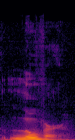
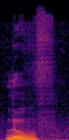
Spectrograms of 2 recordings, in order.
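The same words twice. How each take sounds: First: "Louvre" as LOO-ver, in two syllables; R sounded. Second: "Louvre" as one syllable, LOOV; silent R. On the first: You didn't even pronounce the R. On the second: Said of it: "you didn't even pronounce the R". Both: Shown as a demonstration.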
